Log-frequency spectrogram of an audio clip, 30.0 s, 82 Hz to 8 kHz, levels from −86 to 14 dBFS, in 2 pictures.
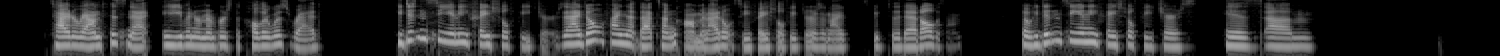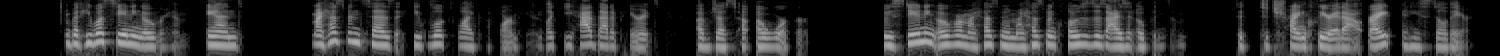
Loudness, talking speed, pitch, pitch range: -28 LUFS, 200 wpm, 190 Hz, 175-215 Hz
